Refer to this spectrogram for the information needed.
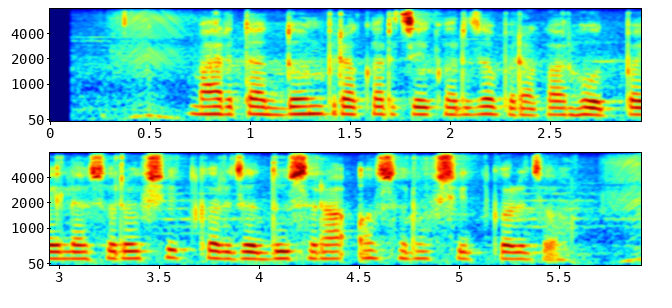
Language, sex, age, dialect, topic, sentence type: Marathi, female, 31-35, Southern Konkan, banking, statement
